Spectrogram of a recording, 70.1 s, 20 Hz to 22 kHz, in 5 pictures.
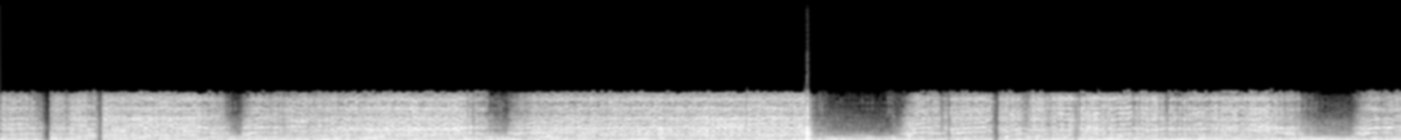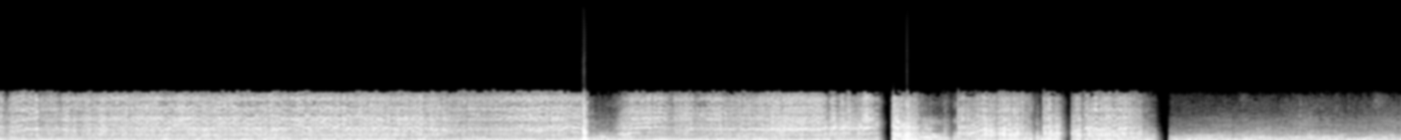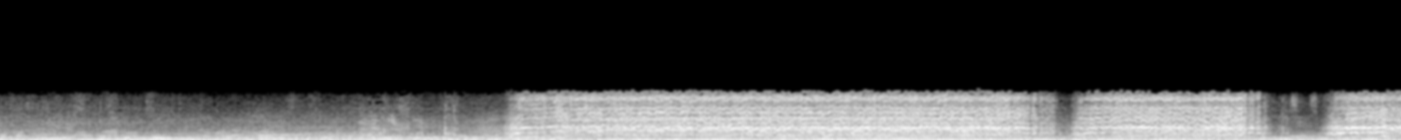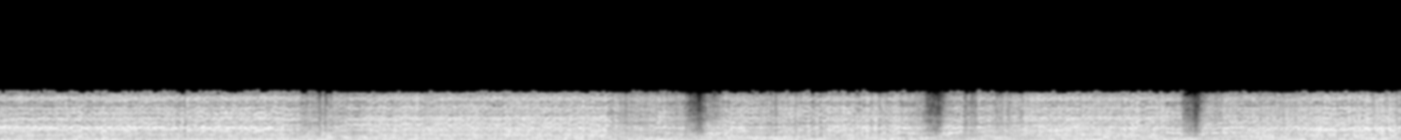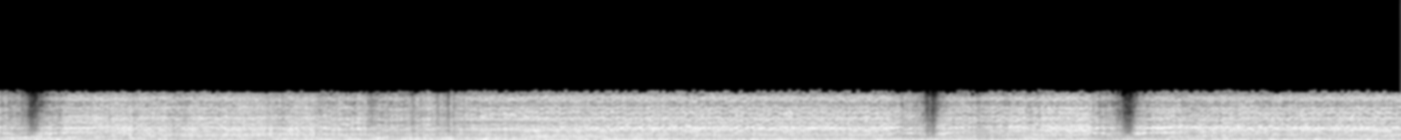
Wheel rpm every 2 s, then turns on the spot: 220, 160, 160, 190, 100, 200, 150, 180, 210, 200, 170, 170, 130, 0, 0, 0, 150, 210, 170, 150, 150, 210, 210, 180, 170, 160, 170, 150, 200, 220, 220, 200, 160, 170, 210.
12-14 22-24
